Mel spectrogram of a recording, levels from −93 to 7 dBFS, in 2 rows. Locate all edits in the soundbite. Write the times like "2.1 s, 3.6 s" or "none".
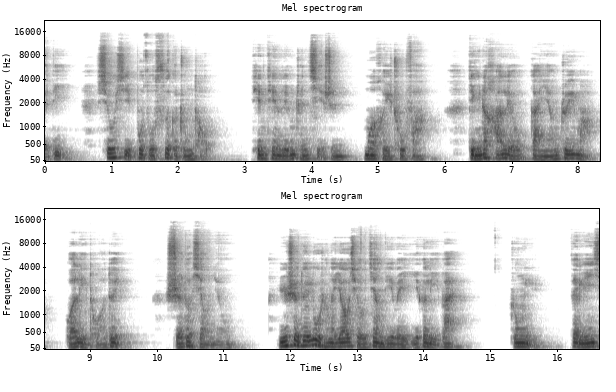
11.7 s

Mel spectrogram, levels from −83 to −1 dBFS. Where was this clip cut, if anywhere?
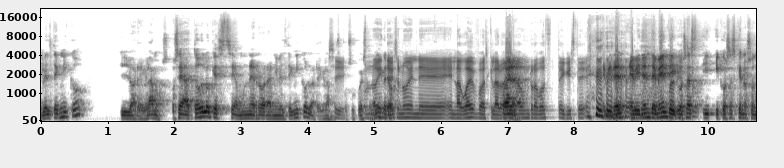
none

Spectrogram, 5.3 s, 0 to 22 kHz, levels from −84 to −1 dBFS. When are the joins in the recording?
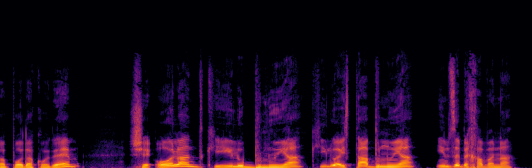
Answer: none

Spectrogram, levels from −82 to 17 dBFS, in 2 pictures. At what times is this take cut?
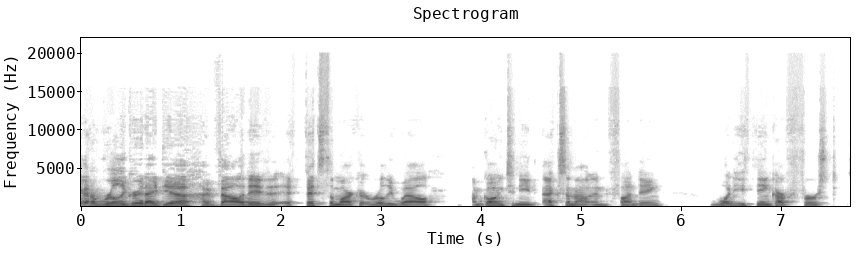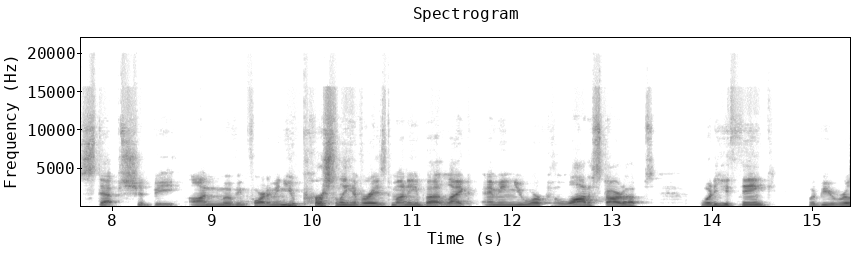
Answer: none

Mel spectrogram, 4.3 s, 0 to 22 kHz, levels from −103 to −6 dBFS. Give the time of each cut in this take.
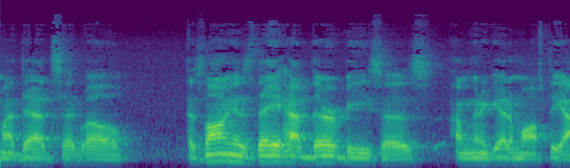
none

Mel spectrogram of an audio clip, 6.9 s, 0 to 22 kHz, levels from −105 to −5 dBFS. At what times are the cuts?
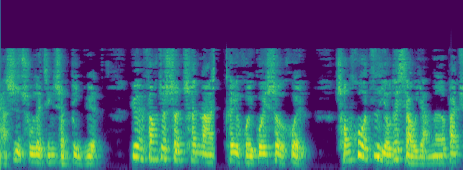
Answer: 3.2 s

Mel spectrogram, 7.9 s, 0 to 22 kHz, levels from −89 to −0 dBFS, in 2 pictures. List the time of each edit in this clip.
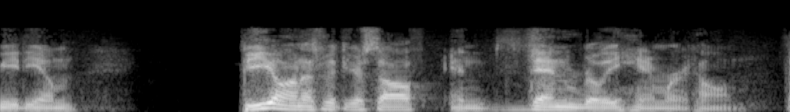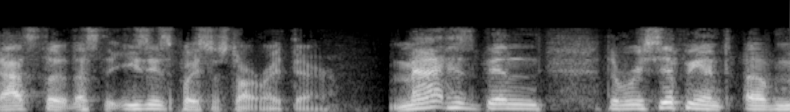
5.9 s

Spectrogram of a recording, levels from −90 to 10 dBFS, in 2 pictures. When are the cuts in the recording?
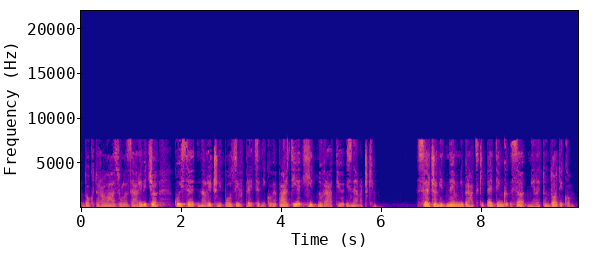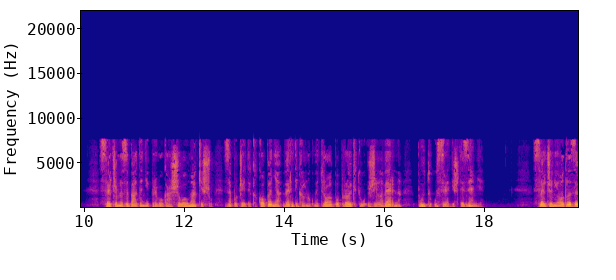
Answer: none

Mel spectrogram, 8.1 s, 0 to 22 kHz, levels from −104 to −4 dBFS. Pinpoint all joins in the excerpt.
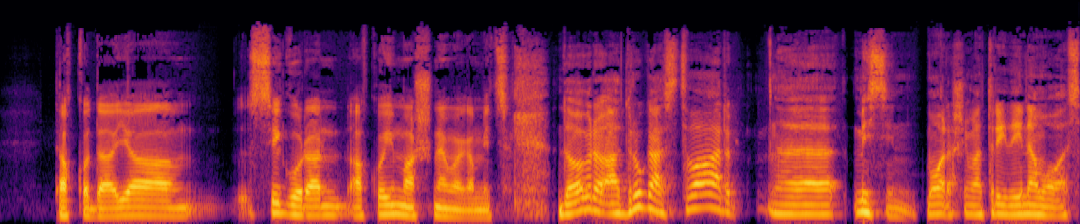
6.3 s

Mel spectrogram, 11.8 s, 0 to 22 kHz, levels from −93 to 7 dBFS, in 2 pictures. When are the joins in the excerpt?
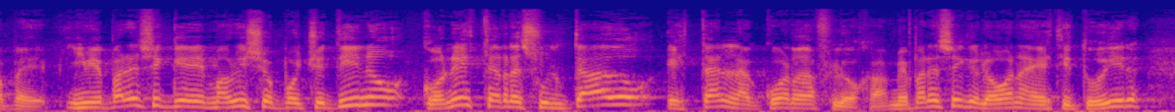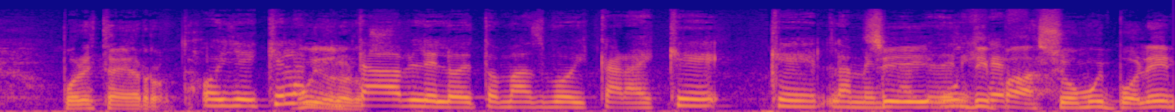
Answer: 2.0 s

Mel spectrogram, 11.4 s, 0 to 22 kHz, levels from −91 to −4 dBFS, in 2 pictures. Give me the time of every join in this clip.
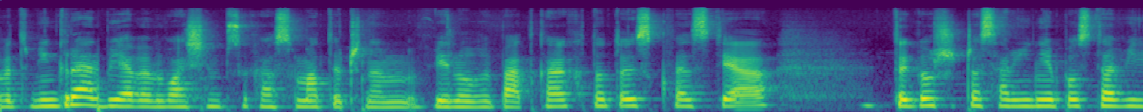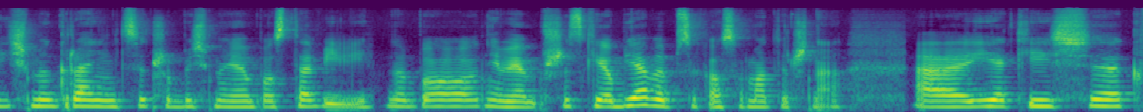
6.5 s, 7.6 s, 10.2 s

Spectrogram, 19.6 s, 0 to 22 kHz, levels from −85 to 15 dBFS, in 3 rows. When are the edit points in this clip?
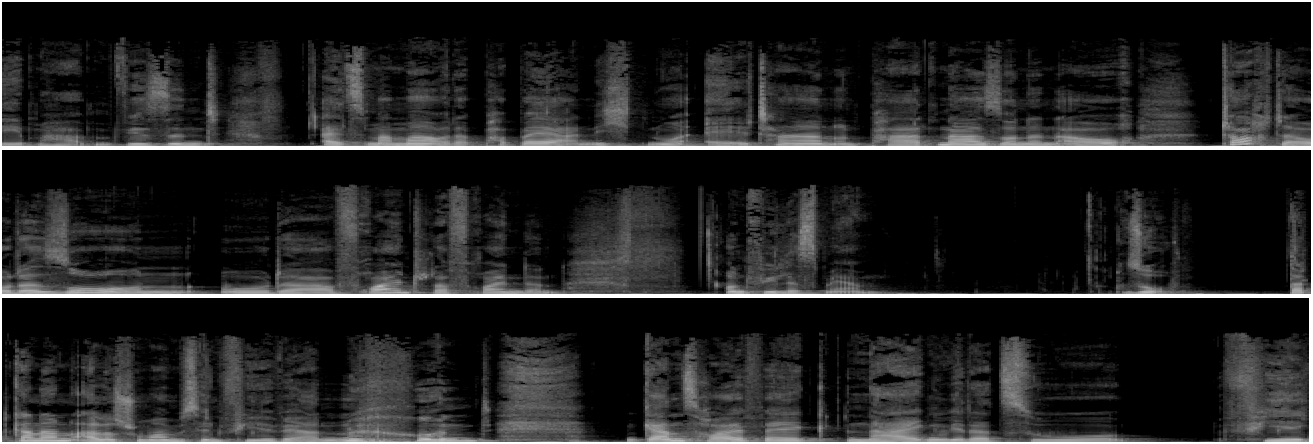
none

